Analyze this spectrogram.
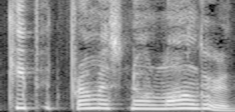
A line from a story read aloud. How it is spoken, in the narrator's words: they begged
